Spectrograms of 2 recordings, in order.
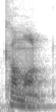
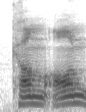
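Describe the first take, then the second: First: The word 'come' is reduced to 'ka'. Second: The word 'come' is said in full. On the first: "So that come just becomes like ka" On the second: "When we say like"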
